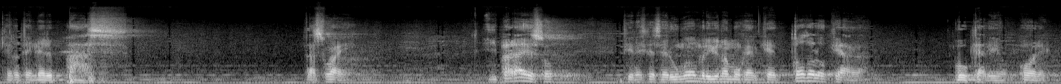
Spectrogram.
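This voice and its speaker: A man's voice: lowish voice, measured pace, pauses often, a bit bright. Impassioned male preacher over music. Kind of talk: live sermon. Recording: sermon with music behind.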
